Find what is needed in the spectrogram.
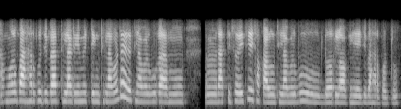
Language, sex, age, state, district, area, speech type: Odia, female, 45-60, Odisha, Angul, rural, conversation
